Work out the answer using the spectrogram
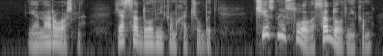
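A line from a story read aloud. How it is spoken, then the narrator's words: Exclamation. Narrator (Russian): воскликнул Каприска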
